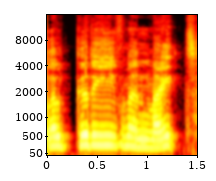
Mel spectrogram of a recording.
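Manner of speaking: very bad, put-on Australian accent. Greeting a guest joining live from Sydney: bad Australian accent. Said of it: "my very bad impression of an Australian accent".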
